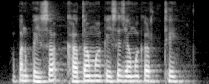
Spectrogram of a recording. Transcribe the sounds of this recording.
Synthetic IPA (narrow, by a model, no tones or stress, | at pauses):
apəɳpəɪsakʰat̪amãkəɪsed͡ʒamãkəɾt̪ʰe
